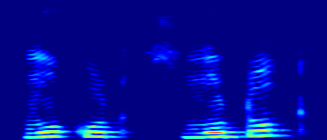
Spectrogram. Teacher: উচ্চারণে ভুলে ধ্বনির স্থান অদল বদল হয়ে যাওয়াকে ধ্বনি বিপর্যয় বলা চলে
